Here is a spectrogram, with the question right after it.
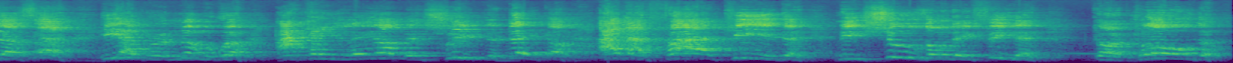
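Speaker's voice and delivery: loud, impassioned pulpit delivery; full-force preaching. Acted. Preacher retelling daddy working for five kids, full-force preaching. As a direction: voice a weary father's resolve at preaching volume.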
